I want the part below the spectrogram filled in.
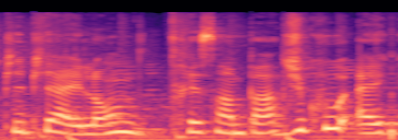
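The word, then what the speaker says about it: Phi Phi Island: nom est super visage pensé que ça se prononce et fifille langues mais non ça se prononce pipia landes très sympa du coup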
